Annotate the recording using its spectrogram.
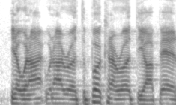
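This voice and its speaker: With an American accent, a man is speaking. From South Africa, Johannesburg. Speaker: former investment banker, author. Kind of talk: public talk to university audience. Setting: lecture hall with audience. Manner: hesitant, many fillers.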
